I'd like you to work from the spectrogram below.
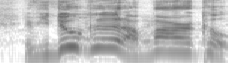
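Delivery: put-on speech pushed past a mouthful of chewing tobacco. Retelling what a baseball coach said after games: imitating someone talking with dip in mouth. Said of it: "He used to chew dip all the time, and this is how he talked".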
